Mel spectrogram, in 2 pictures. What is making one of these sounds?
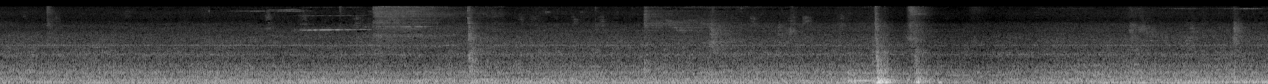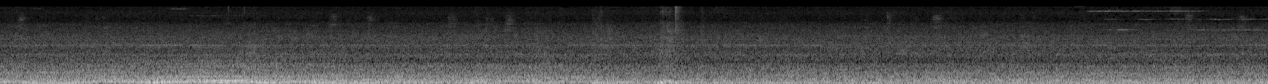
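The bus rattles and knocks as it rolls along the street.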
